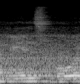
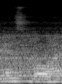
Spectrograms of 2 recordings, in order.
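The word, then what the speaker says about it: Niels Bohr: या बोहर की परिकल्पना, नील्स बोहर की, क्योंकि अंग्रेजी में ऐसे लिखा जाता है। नील्स बोर। नील्स बोर का मतलब होता है ये साइलेंट रहता है, या नील्स बोहर।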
